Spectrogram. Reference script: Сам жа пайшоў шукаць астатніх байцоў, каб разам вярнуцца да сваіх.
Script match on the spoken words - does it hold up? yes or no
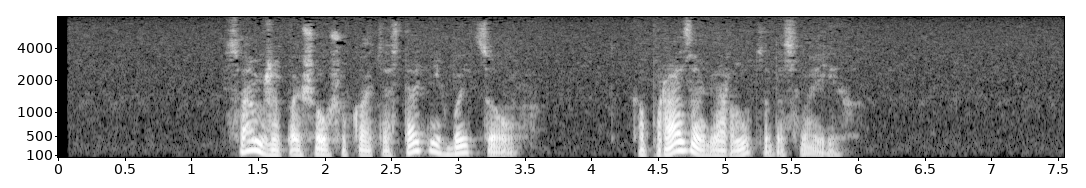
yes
